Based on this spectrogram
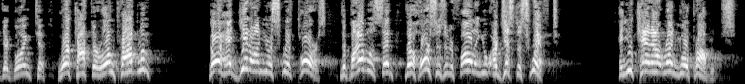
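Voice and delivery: high, loud soaring preacher cry; preaching at full force. Acted. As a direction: drive it home to the crowd with fire.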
